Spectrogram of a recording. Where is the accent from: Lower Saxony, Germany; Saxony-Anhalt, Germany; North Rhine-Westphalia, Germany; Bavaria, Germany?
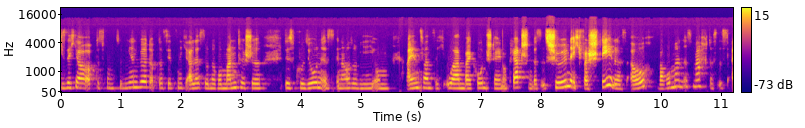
North Rhine-Westphalia, Germany; Cologne; als Kölner sagt man ja sowieso immer, jeder Jack ist anders.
